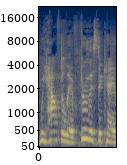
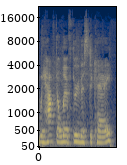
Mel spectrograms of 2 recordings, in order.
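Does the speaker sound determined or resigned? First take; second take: determined; resigned. First: It sounds determined and empowering, full of resolve. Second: It sounds resigned, like a grim duty. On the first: We will survive this. "Like we will survive. ... very like empowering" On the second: This is simply what must be done. "Did you read it like this is what we have to do?"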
